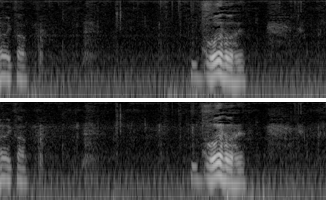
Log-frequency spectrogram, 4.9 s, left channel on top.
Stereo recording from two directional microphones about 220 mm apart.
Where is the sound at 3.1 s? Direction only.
5° right (ahead or behind).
